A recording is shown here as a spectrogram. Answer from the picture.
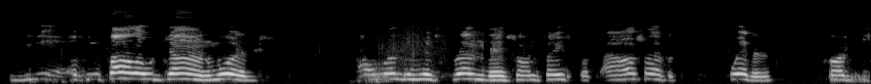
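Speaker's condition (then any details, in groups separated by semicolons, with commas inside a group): Cerebral palsy; lifelong wheelchair use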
